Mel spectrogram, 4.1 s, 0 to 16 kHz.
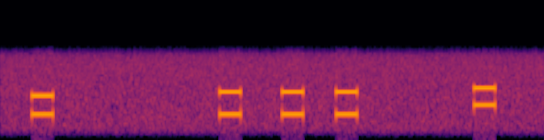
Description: DTMF, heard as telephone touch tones, dialled by hand, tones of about 160 ms. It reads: 1 222 #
